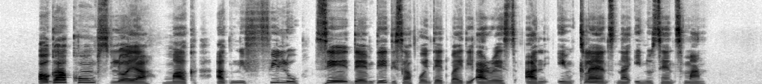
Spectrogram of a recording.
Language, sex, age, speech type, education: Nigerian Pidgin, female, 30-45, spontaneous, tertiary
